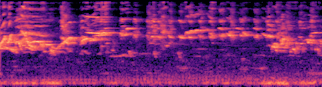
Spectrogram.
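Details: Giras-type oriental magpie-robin in competition training: rapid, unbroken high song mixing sweet whistled slurs with harsher chattering notes, loud throughout with slight dips; faint low rumble in the background.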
